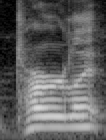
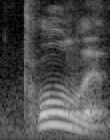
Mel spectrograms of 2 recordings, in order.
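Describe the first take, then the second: First: The first syllable sounds like 'tur'. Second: The first syllable sounds like 'tool'. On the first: This is a pronunciation the speaker does not use. "I don't say turlet" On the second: This is how the speaker usually says it. "like a tool it"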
